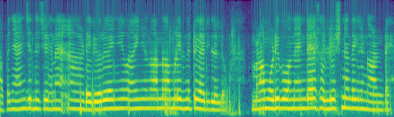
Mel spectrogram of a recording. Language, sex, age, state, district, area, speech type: Malayalam, other, 45-60, Kerala, Kozhikode, urban, spontaneous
